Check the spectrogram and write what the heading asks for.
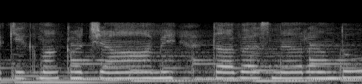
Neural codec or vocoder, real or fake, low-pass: none; real; 7.2 kHz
